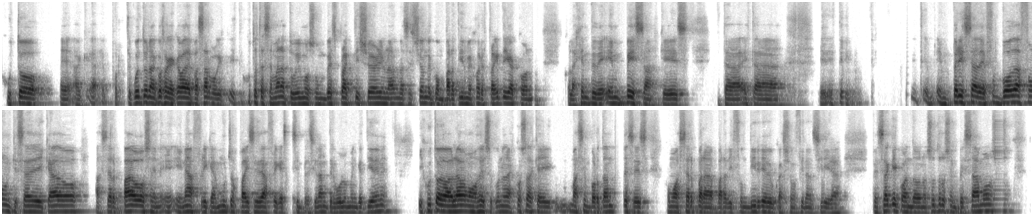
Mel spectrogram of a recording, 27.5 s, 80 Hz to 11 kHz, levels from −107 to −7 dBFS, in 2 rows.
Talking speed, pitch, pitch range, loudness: 200 wpm, 130 Hz, 125-140 Hz, -27 LUFS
